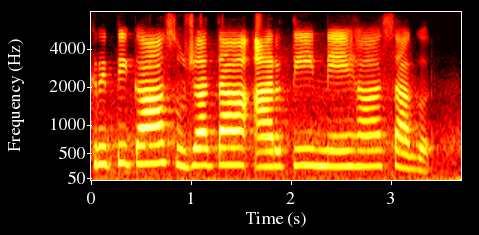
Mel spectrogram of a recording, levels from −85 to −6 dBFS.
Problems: constant background noise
